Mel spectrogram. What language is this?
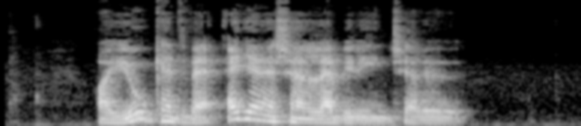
Hungarian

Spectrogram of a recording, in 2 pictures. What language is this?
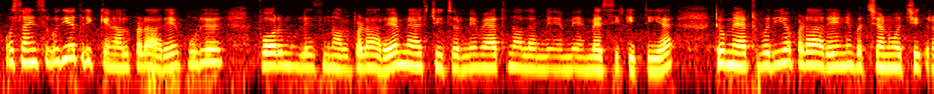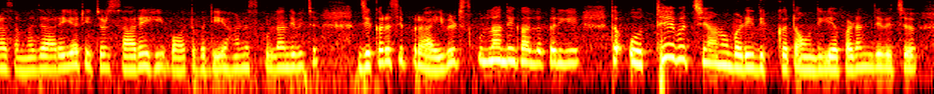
Punjabi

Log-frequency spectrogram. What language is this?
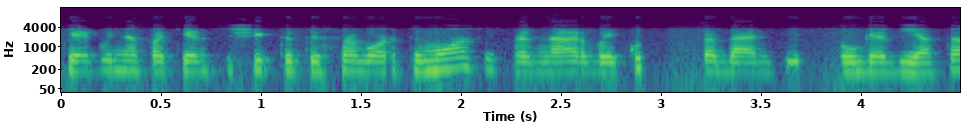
Lithuanian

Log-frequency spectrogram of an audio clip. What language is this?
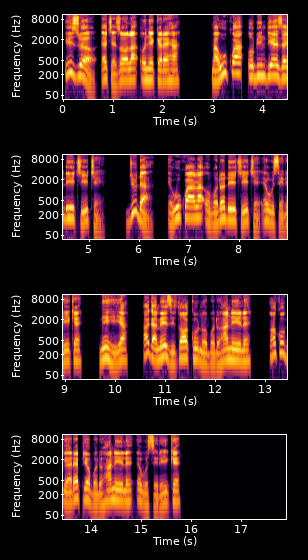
Igbo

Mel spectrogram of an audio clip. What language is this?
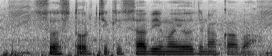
Bhojpuri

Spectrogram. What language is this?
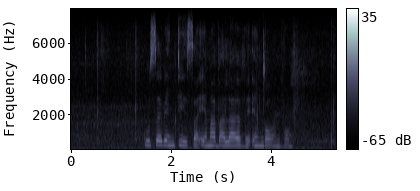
Swati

